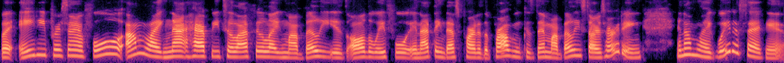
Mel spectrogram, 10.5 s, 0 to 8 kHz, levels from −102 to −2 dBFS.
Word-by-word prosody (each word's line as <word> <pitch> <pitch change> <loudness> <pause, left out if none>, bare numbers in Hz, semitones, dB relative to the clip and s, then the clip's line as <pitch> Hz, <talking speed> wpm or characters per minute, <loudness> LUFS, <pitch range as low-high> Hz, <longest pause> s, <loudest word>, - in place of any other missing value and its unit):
But 190 -1 +1
80% 250 +1 -2
full? 290 +7 +1
I'm, 330 +3 +4
like, 225 -6 +3
not 220 +2 +3
happy 225 -1 +3
till 210 0 -2
I 205 +1 +4
feel 215 0 -3
like 195 -2 0
my 180 -2 -1
belly 200 +5 -2
is 180 -2 -5
all 195 +3 +3
the 205 - -5
way 195 +1 -3
full, 190 -1 -5
and 170 +1 -2
I 190 - +4
think 205 -2 -5
that's 190 +1 0
part 190 -2 +1
of 180 - -7
the 160 - -4
problem 215 -2 +3
'cause 185 -2 -11
then 200 +2 -2
my 180 -2 +2
belly 215 +10 -2
starts 185 -6 0
hurting, 205 - -2 0.5
and 245 +4 -2
I'm 285 -1 -1
like, 200 -6 -3
"Wait 225 - -1
a 365 - -4
second." 185 - -2
210 Hz, 220 wpm, -23 LUFS, 185-235 Hz, 0.5 s, I'm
